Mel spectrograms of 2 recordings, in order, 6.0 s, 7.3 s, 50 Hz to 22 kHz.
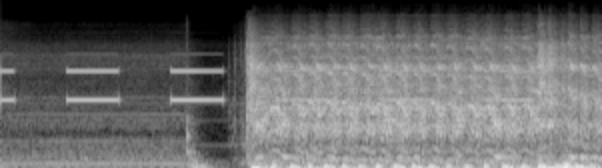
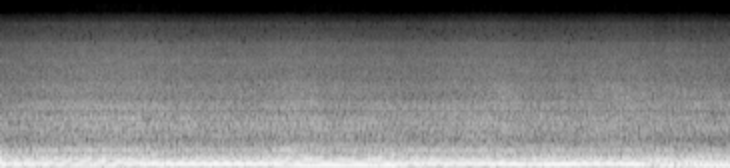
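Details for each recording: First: Civic with nitrous stroker V6 swap, new ECU with base map tune just loaded, battery slowly dying: beeps then uneven cranking with stumbling catches, never idles, throttle tried. Owner suspects the base map. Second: Civic with nitrous stroker V6 swap, after ECU and tune troubleshooting, coolant lines not connected: steady idle, lower than before, deep even hum, slight wavering pitch, no misses; idling smoothly.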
